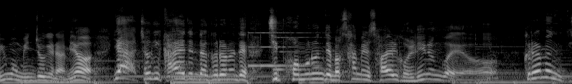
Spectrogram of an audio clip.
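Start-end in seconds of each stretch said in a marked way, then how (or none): none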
